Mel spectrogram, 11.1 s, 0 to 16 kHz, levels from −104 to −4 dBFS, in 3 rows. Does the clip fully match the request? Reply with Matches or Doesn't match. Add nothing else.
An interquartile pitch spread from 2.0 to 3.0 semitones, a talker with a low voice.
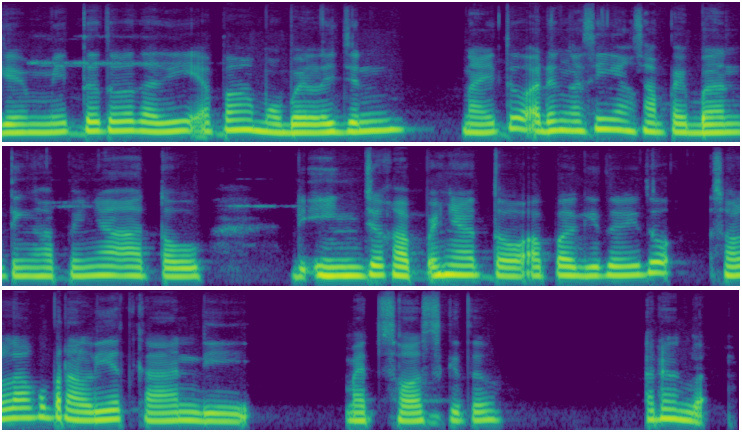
Doesn't match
